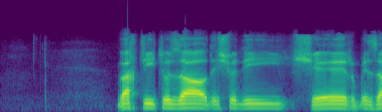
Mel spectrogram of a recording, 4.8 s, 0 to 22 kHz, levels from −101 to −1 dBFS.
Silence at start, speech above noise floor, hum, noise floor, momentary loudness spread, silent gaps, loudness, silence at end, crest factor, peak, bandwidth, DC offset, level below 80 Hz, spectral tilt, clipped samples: 1.45 s; 52 dB; none; -69 dBFS; 14 LU; none; -17 LUFS; 0 s; 18 dB; 0 dBFS; 7.4 kHz; under 0.1%; -60 dBFS; -6 dB/octave; under 0.1%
